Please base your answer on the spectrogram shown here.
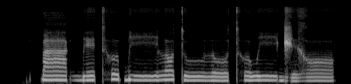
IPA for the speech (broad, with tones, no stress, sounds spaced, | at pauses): k͡p aː˨ ɡ͡b e˨ tʰ ʊ˦ ɓ iː˨ l ɔ˦ t uː˨ l oː˨ tʰ ʊ˦ w iː˦ d͡ʒ ɪ˨ ɣ ɔ˦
